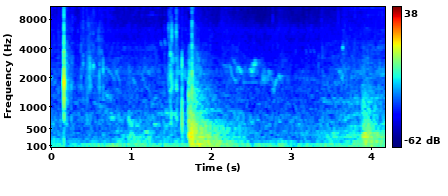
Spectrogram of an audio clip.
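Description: Buffalo head being pulled apart by hand after knife cuts, its bones separating with sharp cracks: a click just after the start, a louder crack about a second and a half in, and a smaller one near the end.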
